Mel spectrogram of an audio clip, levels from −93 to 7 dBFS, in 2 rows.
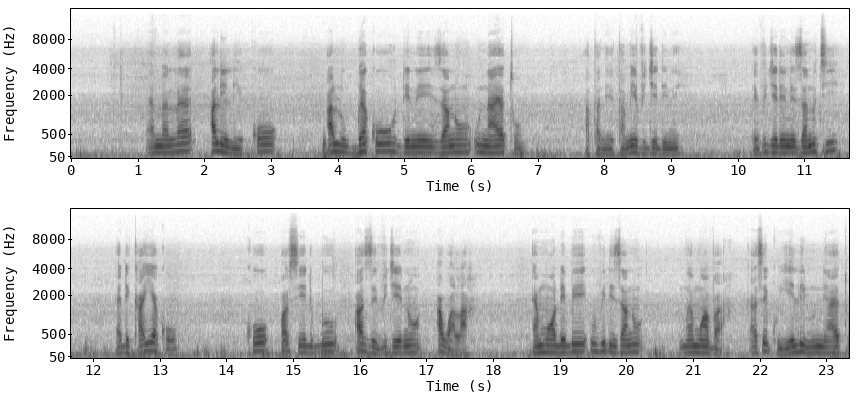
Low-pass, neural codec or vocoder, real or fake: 14.4 kHz; none; real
